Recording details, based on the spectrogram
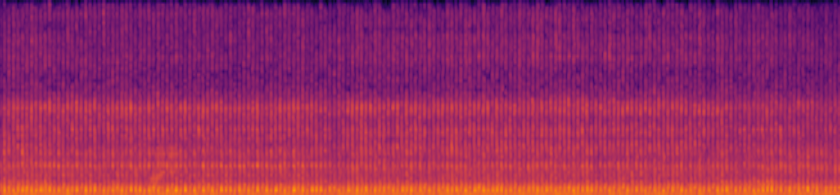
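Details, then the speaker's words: Mitsubishi Canter diesel truck, used purchase, after nozzle kit replacement for heavy white smoke at startup; low uneven idle with loping beat near three per second, shaking badly as rpm too low, raised slightly, cause not yet found: rough idle. "yang pertama mesinnya guncang parah terlalu rendah rpm nya jadi kita naikkan sedikit ini untuk penyetelannya belum selesai ini masih guncang mesinnya"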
